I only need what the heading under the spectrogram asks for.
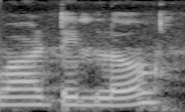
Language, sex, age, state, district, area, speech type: Telugu, female, 18-30, Andhra Pradesh, Guntur, rural, spontaneous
